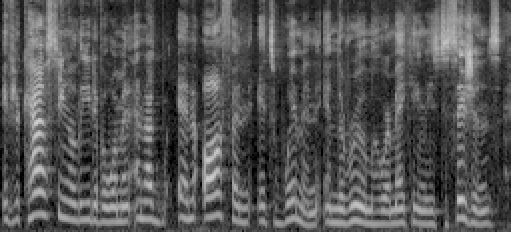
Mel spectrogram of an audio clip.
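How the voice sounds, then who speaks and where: Energetic woman with a young-sounding voice. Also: medium pitch, brisk. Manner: energetic, irreverent storyteller, laughs often. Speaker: panel guest, writer and producer. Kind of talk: casual panel discussion.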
